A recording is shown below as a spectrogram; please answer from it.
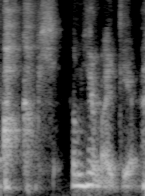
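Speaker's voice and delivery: soft, hushed motherly comfort; gently soothe, starting almost in a whisper. Acted. Old woman pulls crying girl close, soft comforting voice. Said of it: "and the woman's like".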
